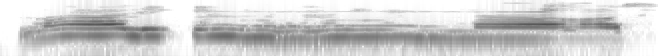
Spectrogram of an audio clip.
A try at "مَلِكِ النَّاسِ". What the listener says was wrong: मालिक इन्नास नहीं मलिक इन्नास।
